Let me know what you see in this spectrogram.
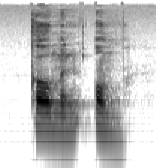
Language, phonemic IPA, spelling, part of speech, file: Dutch, /ˈkomə(n) ˈɔm/, komen om, verb, Nl-komen om.ogg
- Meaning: inflection of omkomen: 1. plural present indicative 2. plural present subjunctive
